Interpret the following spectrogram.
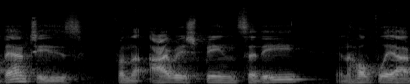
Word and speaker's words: Sidhe: Now, banshees, from the Irish being Sidhe, and hopefully I pronounced that right, it's spelled S-I-D-H-E, meaning woman of the fairies.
